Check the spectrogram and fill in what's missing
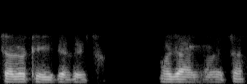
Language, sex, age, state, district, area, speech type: Hindi, male, 18-30, Madhya Pradesh, Harda, urban, conversation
